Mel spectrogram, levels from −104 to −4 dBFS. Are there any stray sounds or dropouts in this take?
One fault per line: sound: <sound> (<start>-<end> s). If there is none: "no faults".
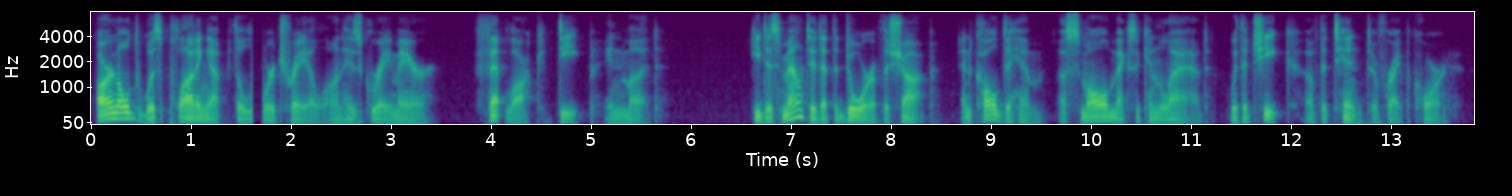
sound: dropout (1.6-1.7 s)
